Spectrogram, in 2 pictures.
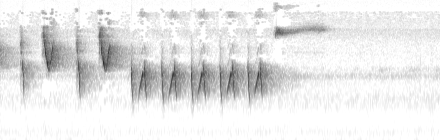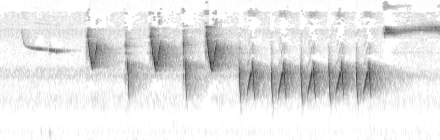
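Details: Common nightingale (Luscinia megarhynchos) singing: a phrase of high rising notes runs into a fast series of repeated loud chooks, then a thin high whistle. After a pause the same structure returns, ending again in a high whistle.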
